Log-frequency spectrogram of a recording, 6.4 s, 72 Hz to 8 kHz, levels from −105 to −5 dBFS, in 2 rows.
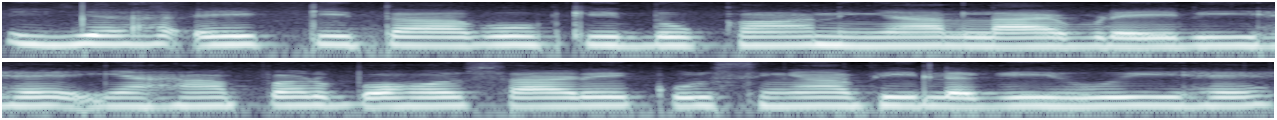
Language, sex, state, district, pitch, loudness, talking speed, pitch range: Hindi, female, Jharkhand, Ranchi, 210 Hz, -17 LUFS, 160 wpm, 205-215 Hz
